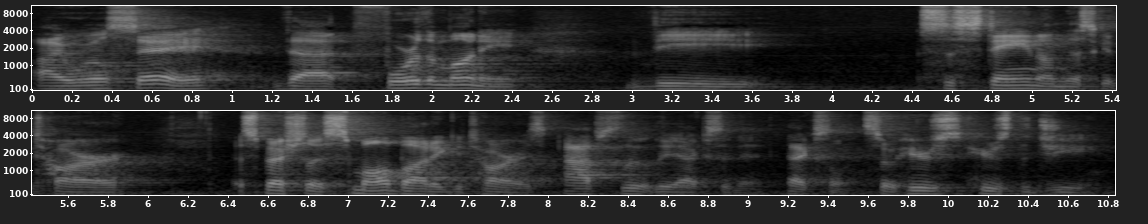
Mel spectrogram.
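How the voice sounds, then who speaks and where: A man with a deeper voice giving a casual guitar review, musing and repeating words as he talks. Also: normal speed, reverberant, long reverb tail.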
